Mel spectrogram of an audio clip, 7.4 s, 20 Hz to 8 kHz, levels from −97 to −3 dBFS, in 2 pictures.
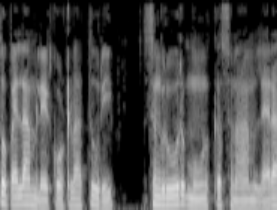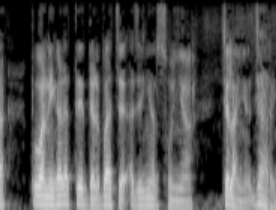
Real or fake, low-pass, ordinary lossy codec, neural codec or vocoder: real; 7.2 kHz; none; none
